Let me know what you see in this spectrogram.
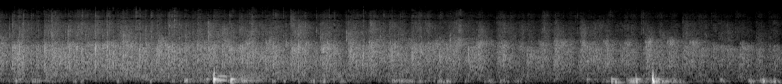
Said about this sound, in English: So we just give them a round of applause.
